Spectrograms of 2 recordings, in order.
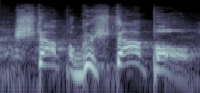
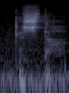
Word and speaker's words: Gestapo: I'm Gestapo. In America, we pronounce it Gestapo.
